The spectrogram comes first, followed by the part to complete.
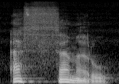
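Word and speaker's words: الثمر: Tha, which is another sun letter, so thamarun as a definite noun would be pronounced ath-thamaru without pronouncing the lam.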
